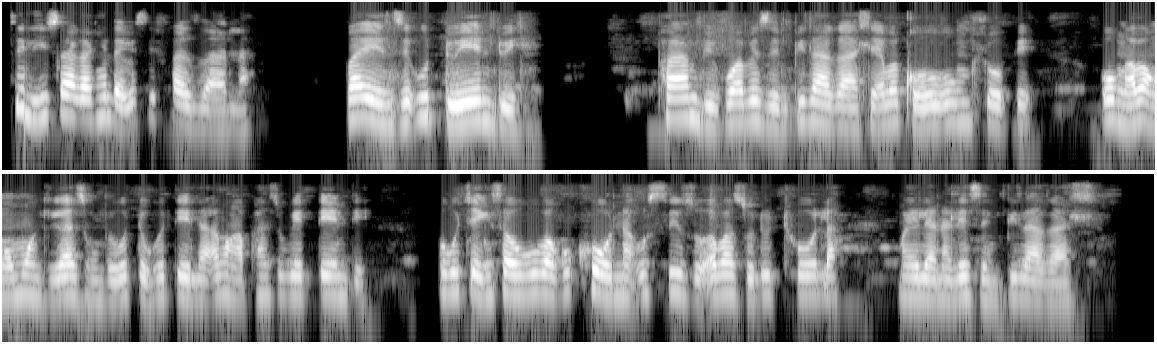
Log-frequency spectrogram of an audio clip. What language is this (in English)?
North Ndebele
